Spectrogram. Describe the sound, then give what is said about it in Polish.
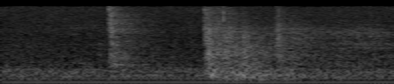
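Two door-closing knocks from doors to neighbouring rooms of a meeting hall, a short one and then a longer, fuller one half a second later, moderately loud against a quiet background hum. “czy mogę poprosić o zamknięcie drzwi do sąsiednich sal, bo to chyba pogłos jest zbyt duży.”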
